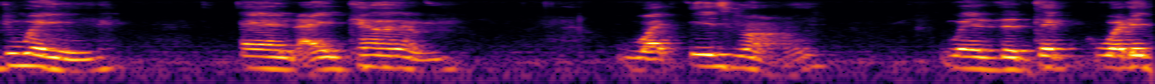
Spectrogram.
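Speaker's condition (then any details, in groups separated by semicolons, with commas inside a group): Cerebral palsy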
